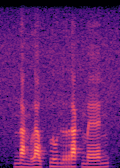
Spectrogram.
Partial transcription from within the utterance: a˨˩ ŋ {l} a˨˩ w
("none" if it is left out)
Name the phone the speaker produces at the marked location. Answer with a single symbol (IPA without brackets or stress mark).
l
